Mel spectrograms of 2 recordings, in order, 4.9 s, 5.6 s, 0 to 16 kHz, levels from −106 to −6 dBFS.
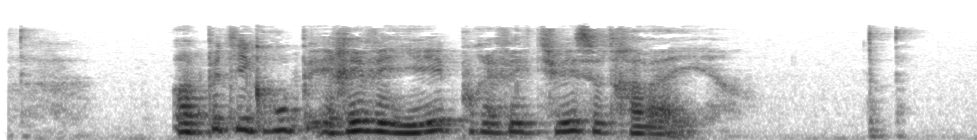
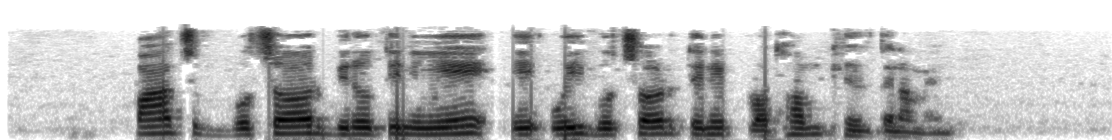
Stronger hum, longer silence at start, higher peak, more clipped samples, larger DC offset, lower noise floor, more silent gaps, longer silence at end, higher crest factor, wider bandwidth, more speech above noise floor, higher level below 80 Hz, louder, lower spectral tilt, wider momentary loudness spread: neither; first, 0.85 s vs 0.7 s; second, -8 dBFS vs -2 dBFS; neither; neither; about the same, -71 dBFS vs -73 dBFS; neither; second, 0.5 s vs 0.8 s; about the same, 18 dB vs 16 dB; about the same, 7.8 kHz vs 7.6 kHz; second, 46 dB vs 57 dB; second, -62 dBFS vs -52 dBFS; second, -25 LUFS vs -16 LUFS; first, -6 dB/octave vs -3.5 dB/octave; about the same, 10 LU vs 11 LU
